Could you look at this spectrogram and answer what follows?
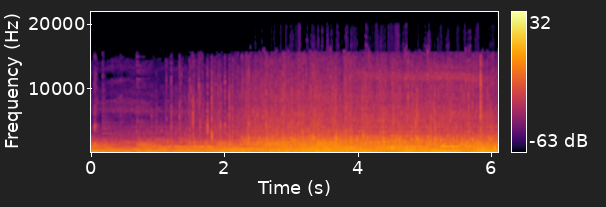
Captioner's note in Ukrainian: оплески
